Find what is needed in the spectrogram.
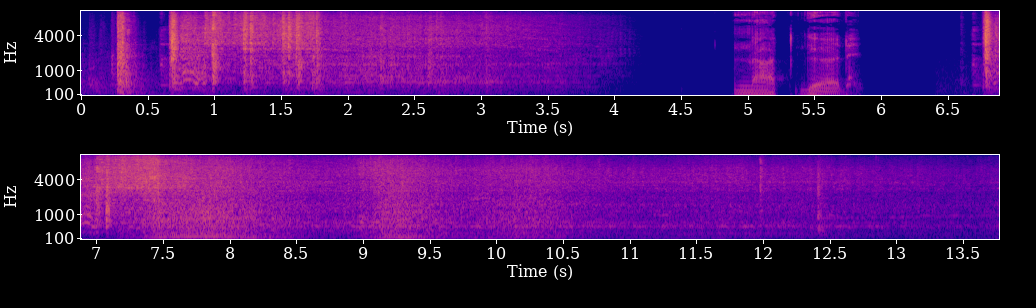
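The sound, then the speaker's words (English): A car engine cranks with a rapid churning rhythm as the driver behind the wheel turns the engine, then cuts out. After a brief spoken remark, it cranks again, catches and roars to life, revving up before settling into a steady run, at night after the rain has stopped. “I sat down behind the wheel of my car and turned the engine.”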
